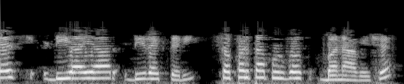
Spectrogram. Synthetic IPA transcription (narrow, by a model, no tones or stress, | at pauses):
ʈesʈɖiajaɾɖiɾekʈəɾi | səfəɭt̪apuɾʋəkbənaʋet͡ʃʰe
